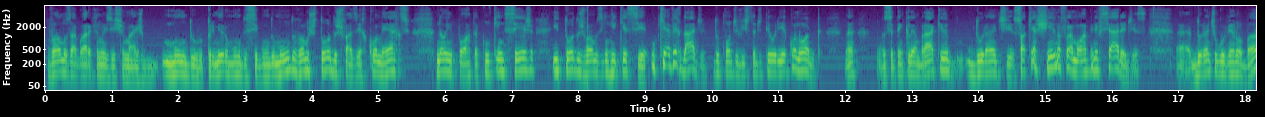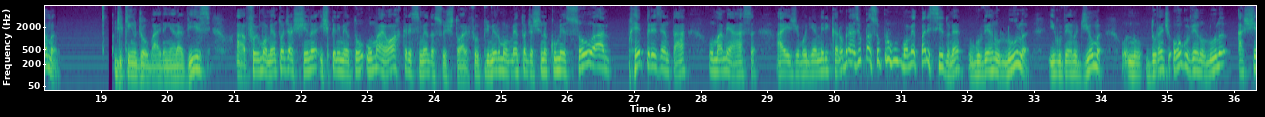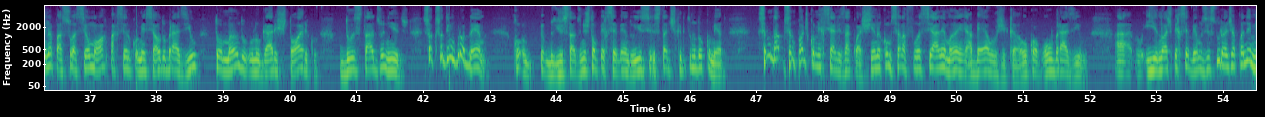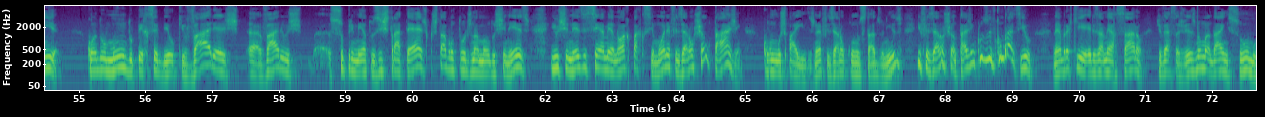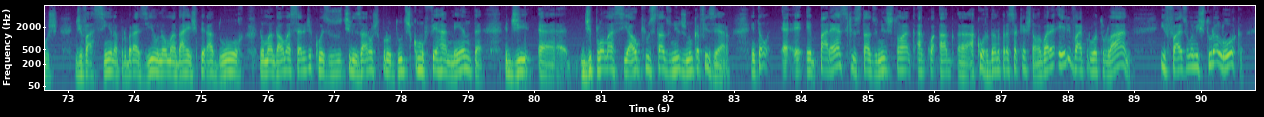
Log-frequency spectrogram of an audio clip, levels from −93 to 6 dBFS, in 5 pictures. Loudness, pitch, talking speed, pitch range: -22 LUFS, 130 Hz, 190 wpm, 115-150 Hz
